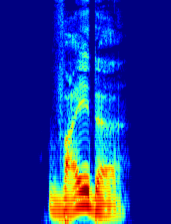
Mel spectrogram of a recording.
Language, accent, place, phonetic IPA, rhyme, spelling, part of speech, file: German, Germany, Berlin, [ˈvaɪ̯də], -aɪ̯də, weide, verb, De-weide.ogg
- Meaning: inflection of weiden: 1. first-person singular present 2. first/third-person singular subjunctive I 3. singular imperative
